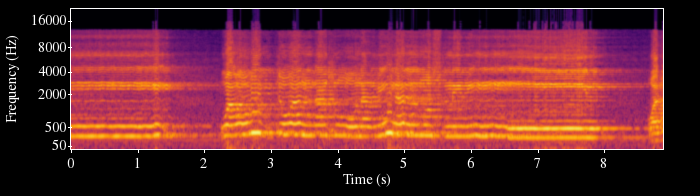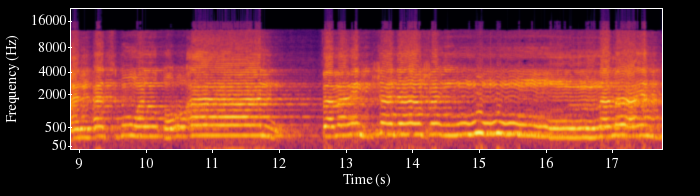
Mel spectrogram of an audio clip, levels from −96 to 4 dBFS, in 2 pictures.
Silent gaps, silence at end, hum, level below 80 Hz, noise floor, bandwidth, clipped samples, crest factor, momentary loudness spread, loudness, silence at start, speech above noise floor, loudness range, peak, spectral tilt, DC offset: none; 0 s; none; -46 dBFS; -30 dBFS; 16 kHz; 0.3%; 8 dB; 8 LU; -7 LUFS; 0 s; 22 dB; 3 LU; 0 dBFS; -1.5 dB/octave; under 0.1%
